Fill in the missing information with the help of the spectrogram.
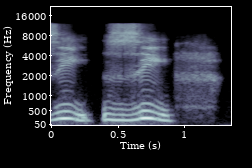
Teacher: तो खुजीना, देखिए तो ख़ज़ीना आपने ख़ा को हेवी करना है, तो ज़ी को आपने इंशाल्लाह लाइट पढ़ना है, लेकिन दाल के मखरज से डिफ़र करना है, ठीक है? ज़ी, थोड़ी-सी व्हिस्लिंग साउंड होगी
